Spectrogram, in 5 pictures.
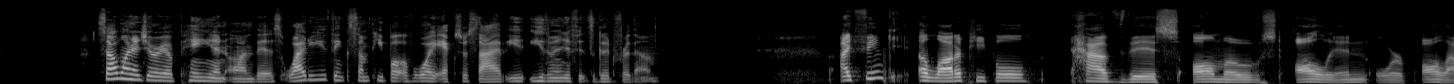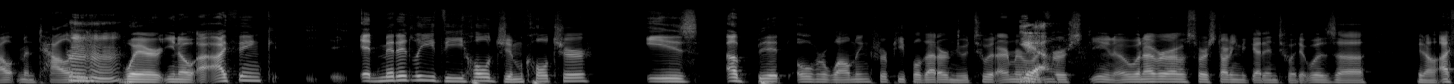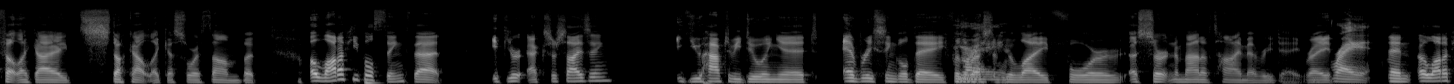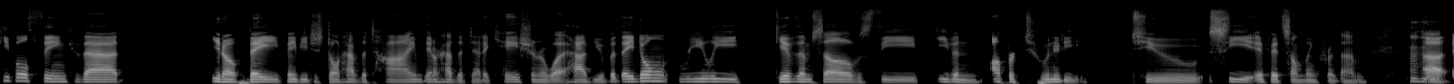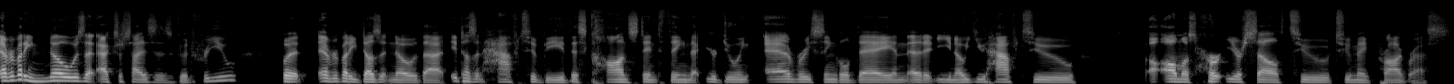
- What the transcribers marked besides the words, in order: tapping
- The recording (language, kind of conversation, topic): English, unstructured, How can I start exercising when I know it's good for me?
- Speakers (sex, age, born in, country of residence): female, 50-54, United States, United States; male, 25-29, United States, United States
